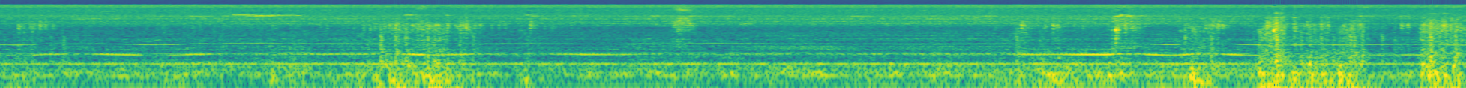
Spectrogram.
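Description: A diesel excavator engine hums steadily from inside the cab.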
